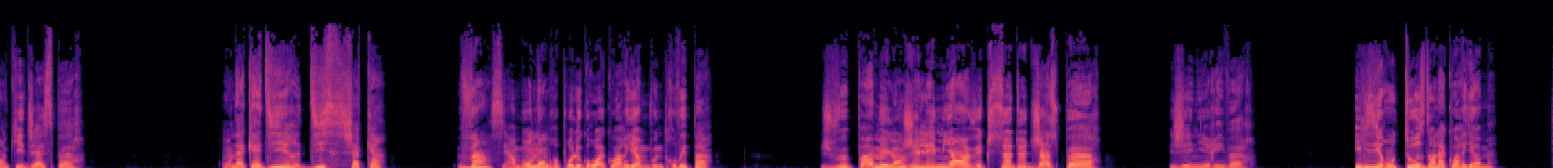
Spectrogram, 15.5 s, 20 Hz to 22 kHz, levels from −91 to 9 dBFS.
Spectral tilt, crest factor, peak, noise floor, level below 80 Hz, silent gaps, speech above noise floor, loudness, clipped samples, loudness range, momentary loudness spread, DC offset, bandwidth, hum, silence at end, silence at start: -4 dB/octave; 16 dB; -8 dBFS; -84 dBFS; -70 dBFS; none; 63 dB; -22 LUFS; under 0.1%; 4 LU; 9 LU; under 0.1%; 18.5 kHz; none; 0.6 s; 0 s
